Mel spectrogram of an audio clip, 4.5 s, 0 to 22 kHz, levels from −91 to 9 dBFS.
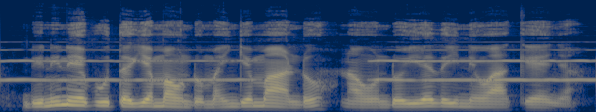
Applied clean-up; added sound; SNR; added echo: none; Wind instrument, woodwind instrument; 10 dB; none.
